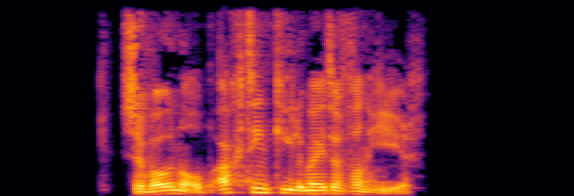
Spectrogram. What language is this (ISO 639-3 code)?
nld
